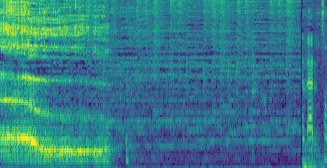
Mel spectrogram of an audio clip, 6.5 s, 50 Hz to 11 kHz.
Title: New Burps #1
